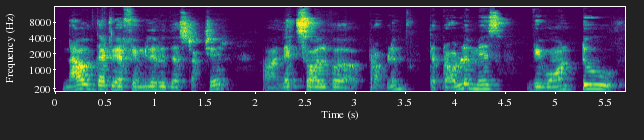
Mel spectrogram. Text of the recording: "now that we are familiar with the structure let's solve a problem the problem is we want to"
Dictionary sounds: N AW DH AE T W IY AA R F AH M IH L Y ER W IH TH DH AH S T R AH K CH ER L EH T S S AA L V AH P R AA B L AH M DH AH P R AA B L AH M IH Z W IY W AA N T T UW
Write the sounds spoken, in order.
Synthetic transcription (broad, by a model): N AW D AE T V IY AA R F AH M IH L Y ER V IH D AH S T R AH K CH ER L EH T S S AA L V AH P R AA B L AH M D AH P R AA B L AH M IH Z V IY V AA N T T UW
